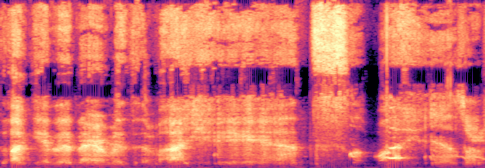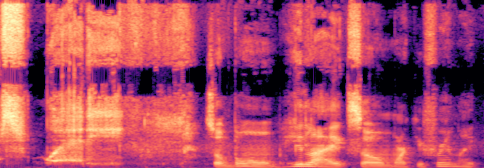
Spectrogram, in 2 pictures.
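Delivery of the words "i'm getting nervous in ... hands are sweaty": whispered, shaky nervous "I'm getting nervous in my hands". Retold or imitated. Reliving the nerves before the jump, shaky whisper. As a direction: breathe it out as if your hands are shaking.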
